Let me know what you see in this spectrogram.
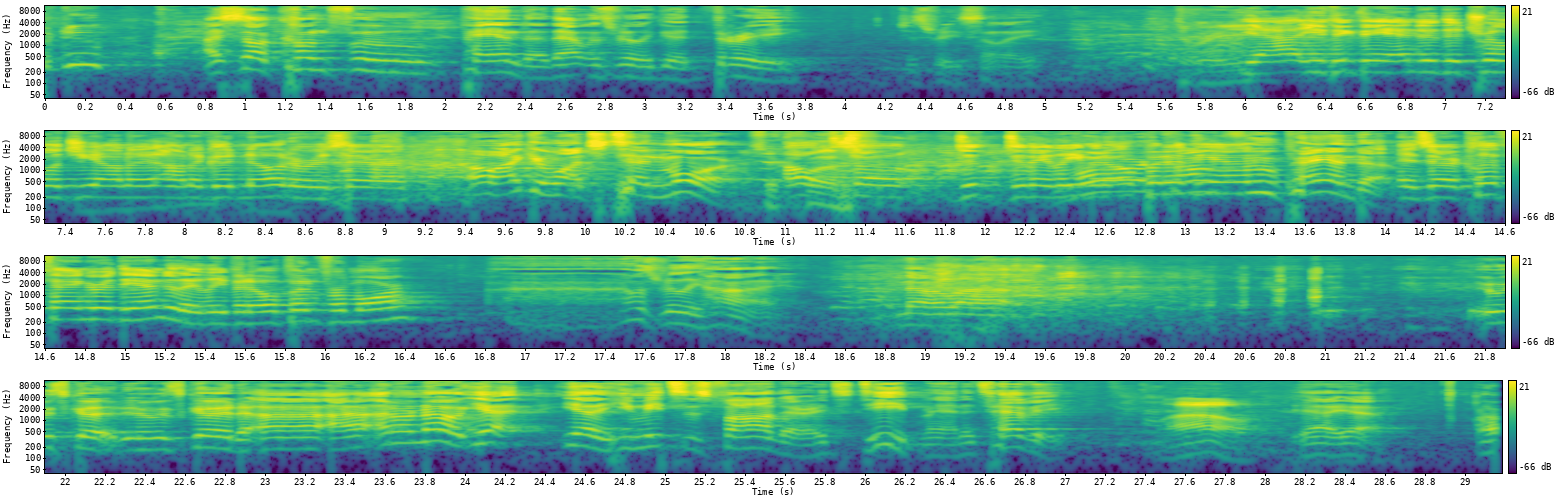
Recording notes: Live from the Gramercy Theatre in NYC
